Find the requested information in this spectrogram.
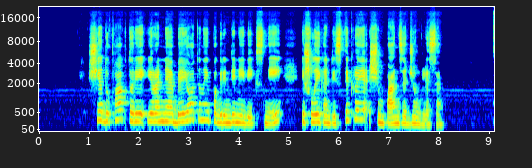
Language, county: Lithuanian, Kaunas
